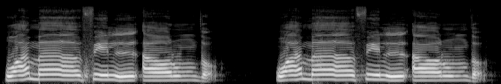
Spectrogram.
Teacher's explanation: আরদ আরদ আলিফ দিয়ে এই র কেও ধরবে দদ কেও ধরবে আরদ দদের উচ্চারণটা লাস্টে একটু ভাসবে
